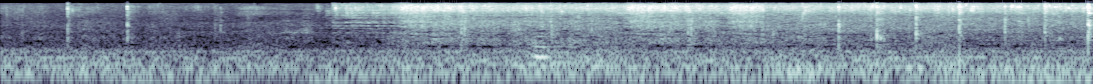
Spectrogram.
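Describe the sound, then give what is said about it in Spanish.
Onion and other vegetables sautéing in heating oil in a pan, a steady, dense sizzling hiss that grows slightly louder after about three seconds, dotted with small clicks and taps from stirring. “Te pido por favor que tú me sofrías todas estas cosas y ahí freír. Que se caliente un poquito, ¿sí? El aceite.”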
